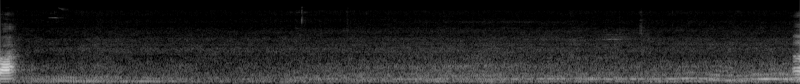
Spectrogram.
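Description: Faint, steady low hum of a motor in the background. Its pitch rises slowly over several seconds and drops near the end.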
